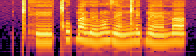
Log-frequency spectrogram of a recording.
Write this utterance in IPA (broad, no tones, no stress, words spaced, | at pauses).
ǁʰeːǀo ɓãlɘlõ zɛ̃ ŋ͡ǁeɓɛ̃ːmã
